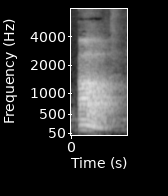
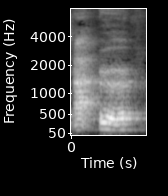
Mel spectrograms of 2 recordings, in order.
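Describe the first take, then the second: First: The letters are said as one single sound. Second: The letters are said as two separate sounds. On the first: The speaker calls it right. "we sound it out as" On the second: The speaker calls it wrong. "we don't sound it out as"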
